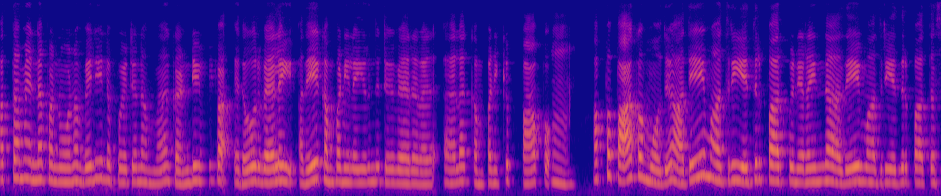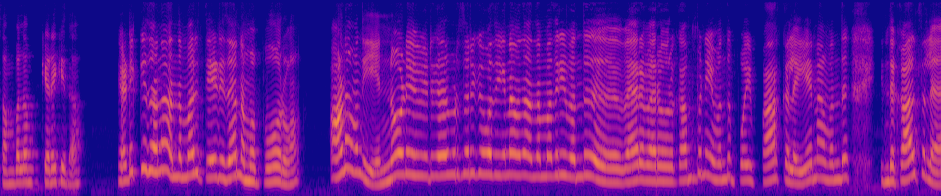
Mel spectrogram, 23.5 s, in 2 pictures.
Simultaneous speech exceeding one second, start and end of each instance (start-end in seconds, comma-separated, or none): none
